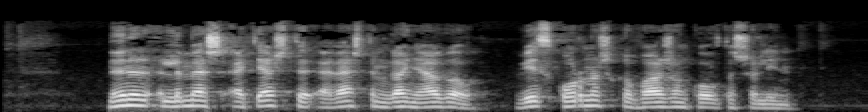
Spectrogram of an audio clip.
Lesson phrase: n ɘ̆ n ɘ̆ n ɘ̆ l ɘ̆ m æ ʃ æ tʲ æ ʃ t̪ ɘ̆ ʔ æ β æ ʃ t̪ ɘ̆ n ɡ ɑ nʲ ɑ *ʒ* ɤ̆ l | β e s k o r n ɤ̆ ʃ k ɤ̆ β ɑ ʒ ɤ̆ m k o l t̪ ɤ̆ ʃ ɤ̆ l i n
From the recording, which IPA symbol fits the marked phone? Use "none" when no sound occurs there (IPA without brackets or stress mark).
ɣ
